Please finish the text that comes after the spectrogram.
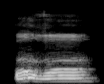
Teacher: huruf ghain makhrajnya adalah al-halq, adna al-halq, tenggorokan bagian atas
